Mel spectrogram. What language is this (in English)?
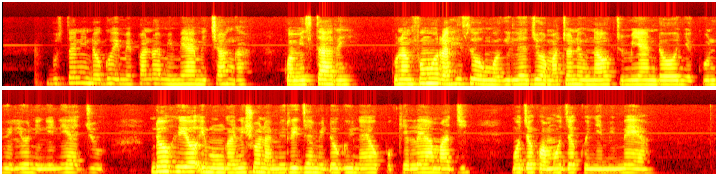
Swahili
